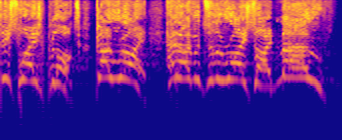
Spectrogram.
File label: voiceovers, US; english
